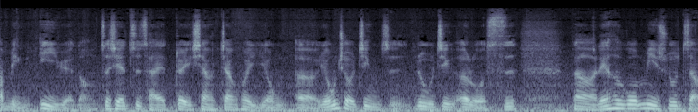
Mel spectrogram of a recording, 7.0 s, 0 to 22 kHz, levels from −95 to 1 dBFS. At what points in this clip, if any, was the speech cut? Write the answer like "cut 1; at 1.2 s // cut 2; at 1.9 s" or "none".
none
